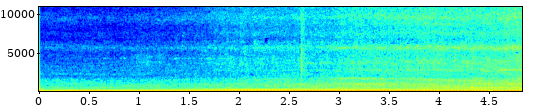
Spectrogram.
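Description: Mazda RX-7's rotary engine idling steadily, a low hum, with the air-conditioning compressor just switched off. More hiss comes in about halfway through.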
